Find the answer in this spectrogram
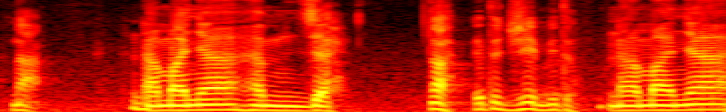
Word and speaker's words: Hamzah: Nama saya ada yang bilang Hamsah, ada khata'. Ada yang bilang Hambiah, ada asyaddu khata'an. Ya betul Hamzah. Nah. Bukan sin, bukan Hambiah, ada khata' kadalik. Hamzah. Nah. Namanya Hamzah.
